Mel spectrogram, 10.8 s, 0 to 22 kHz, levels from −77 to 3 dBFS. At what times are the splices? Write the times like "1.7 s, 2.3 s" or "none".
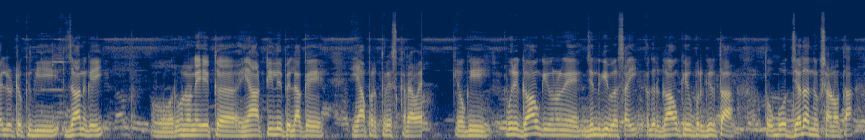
5.3 s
